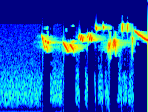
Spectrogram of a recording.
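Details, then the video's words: Single meadow bunting phrase of bright, rapid notes: slurred high chirps building into quick twittering and a final descending whistle, all within about one and a half seconds, no other sounds. "멧새, 여러번 듣기, 곤충소리, 새소리"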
